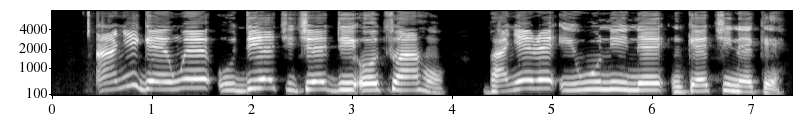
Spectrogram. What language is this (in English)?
Igbo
